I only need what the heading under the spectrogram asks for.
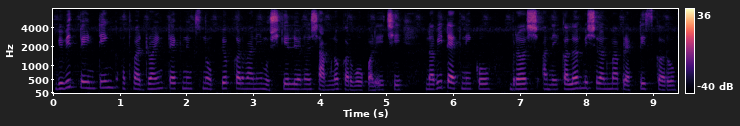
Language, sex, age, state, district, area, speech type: Gujarati, female, 30-45, Gujarat, Kheda, rural, spontaneous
